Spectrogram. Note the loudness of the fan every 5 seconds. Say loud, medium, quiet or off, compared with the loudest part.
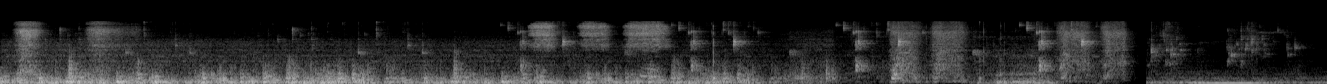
loud, medium, off.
